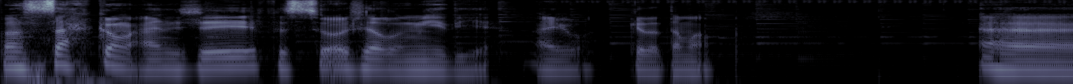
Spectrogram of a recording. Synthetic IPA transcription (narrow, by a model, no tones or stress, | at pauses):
t̪ansaħkʊmʕand͡ʒeːfisːo̰ːʃ̬almiːd̪ɪja̰ʔajwakɪðat̪ama̰ːm | ʔa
